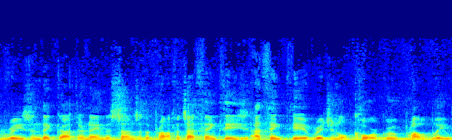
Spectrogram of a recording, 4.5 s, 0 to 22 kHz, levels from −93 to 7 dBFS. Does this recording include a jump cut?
no; 0 cuts

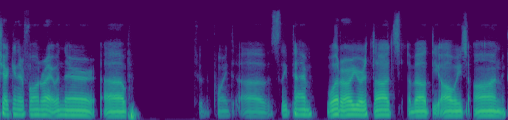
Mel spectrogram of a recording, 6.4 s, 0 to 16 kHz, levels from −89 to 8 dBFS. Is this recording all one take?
no; 2 cuts; at 1.6 s, 4.0 s

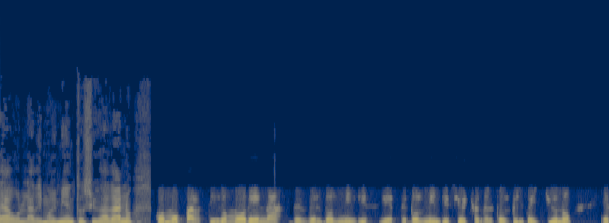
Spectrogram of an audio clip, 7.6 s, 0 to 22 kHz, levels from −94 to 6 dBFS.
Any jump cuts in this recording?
yes; 1 cut; at 1.9 s

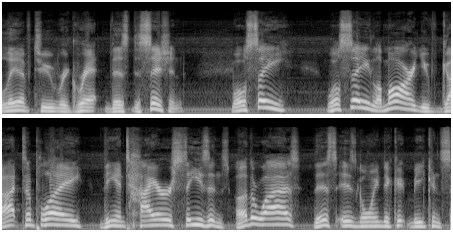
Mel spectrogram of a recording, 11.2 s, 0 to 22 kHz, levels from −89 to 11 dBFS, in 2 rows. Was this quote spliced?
yes; 3 cuts; at 2.9 s, 6.7 s, 8.4 s

